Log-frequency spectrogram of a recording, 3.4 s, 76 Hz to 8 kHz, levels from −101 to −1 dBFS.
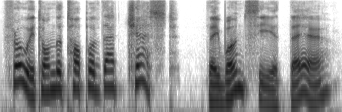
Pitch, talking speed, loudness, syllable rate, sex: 170 Hz, 230 wpm, -18 LUFS, 4.7 syllables/s, male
